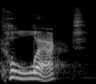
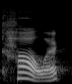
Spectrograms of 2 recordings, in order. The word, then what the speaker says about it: collect: Now for those of us who may not speak Episcopal, a collect spelled like collect but pronounced collect is a simple prayer meant to combine the people's intentions and the focus of worship into a succinct prayer.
